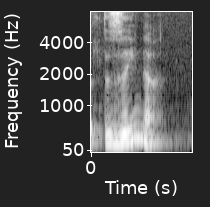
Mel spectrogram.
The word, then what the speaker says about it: Xena: But hello, my name is Xena. That is spelled with an X.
